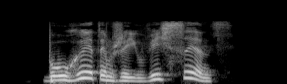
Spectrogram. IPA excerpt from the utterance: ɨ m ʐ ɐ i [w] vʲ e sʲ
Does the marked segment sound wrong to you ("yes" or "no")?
no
